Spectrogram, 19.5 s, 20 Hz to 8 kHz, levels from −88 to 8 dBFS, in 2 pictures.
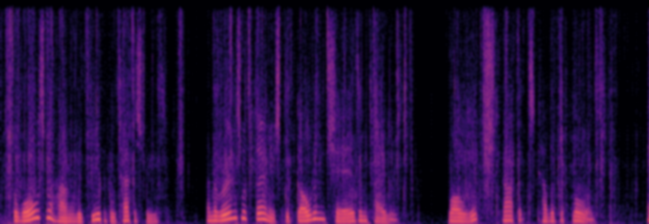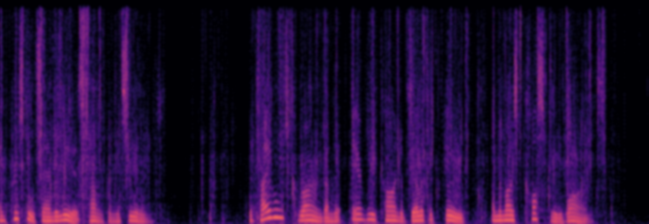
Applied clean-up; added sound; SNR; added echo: neural mask model RNNoise.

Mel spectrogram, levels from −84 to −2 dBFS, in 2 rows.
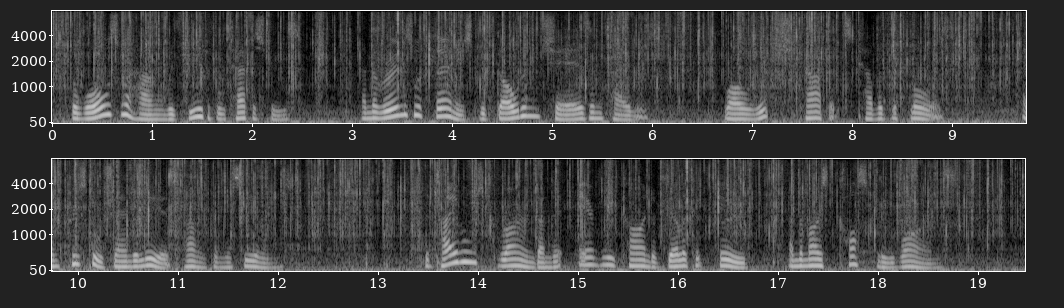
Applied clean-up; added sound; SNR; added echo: none; Crumpling, crinkling; 9 dB; none.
